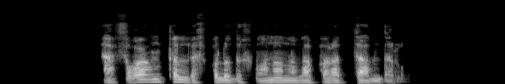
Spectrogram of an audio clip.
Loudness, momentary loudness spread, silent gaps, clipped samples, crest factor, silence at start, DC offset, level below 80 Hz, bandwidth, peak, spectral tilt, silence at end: -20 LUFS; 7 LU; 2.08-2.12 s, 3.49-3.53 s; under 0.1%; 22 dB; 1 s; under 0.1%; -44 dBFS; 11 kHz; 0 dBFS; -7 dB/octave; 1.05 s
